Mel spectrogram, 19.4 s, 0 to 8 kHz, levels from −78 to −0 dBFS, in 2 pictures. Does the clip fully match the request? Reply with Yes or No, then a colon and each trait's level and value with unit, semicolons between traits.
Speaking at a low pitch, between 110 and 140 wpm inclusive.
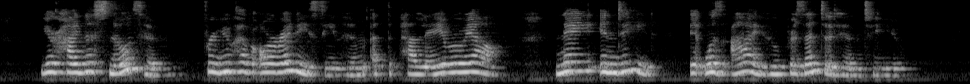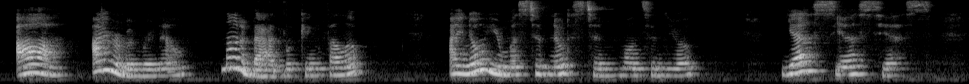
No: very high, 250 Hz; slow, 135 wpm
